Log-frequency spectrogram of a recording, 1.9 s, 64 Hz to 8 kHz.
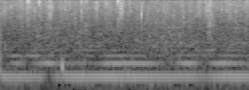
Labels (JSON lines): {"label": "biophony, midshipman", "recorder": "SoundTrap 500"}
